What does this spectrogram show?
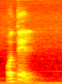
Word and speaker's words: hotel: for example, in English, there will be hotel. Okay? Yeah. But in Spanish it's just hotel. Hotel. Da. So it's like the H doesn't even exist.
